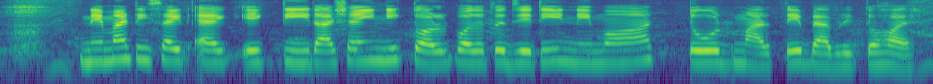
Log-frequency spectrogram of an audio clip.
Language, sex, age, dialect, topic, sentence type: Bengali, female, 60-100, Standard Colloquial, agriculture, statement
